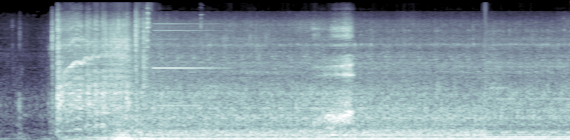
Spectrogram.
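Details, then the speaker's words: British project car, system check showing transmission, hill descent, parking brake and low coolant faults: starter whirrs briefly, engine fires first time and settles to a smooth, even idle; normal start and idle. "I mean, it sounds, from what I know of these engines, it sounds good. It fired up first time really well."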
